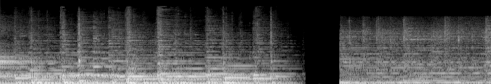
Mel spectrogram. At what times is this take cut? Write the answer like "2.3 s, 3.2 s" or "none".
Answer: 3.4 s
